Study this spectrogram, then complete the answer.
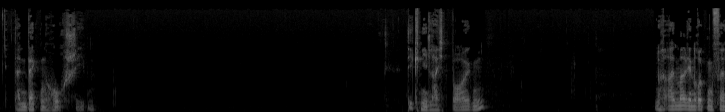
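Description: A man speaks calmly and slowly, close by, with long pauses.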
